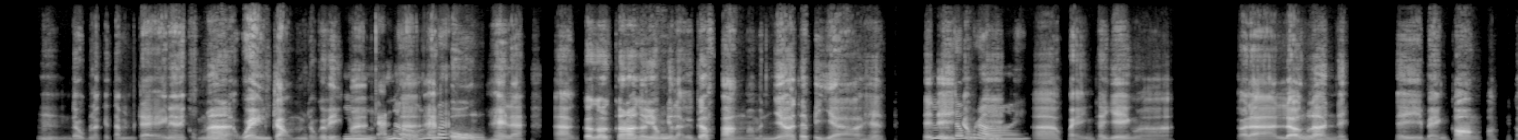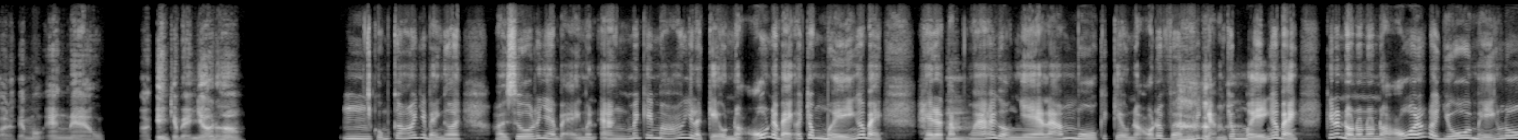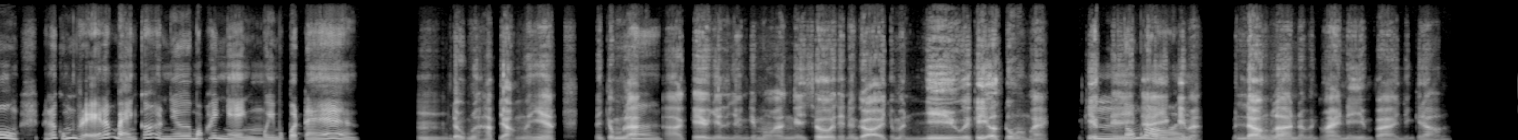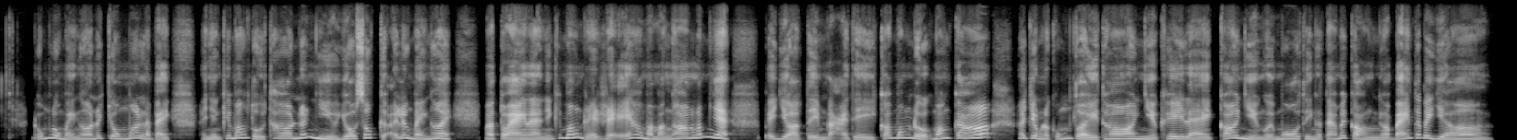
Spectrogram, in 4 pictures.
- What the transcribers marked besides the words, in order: other background noise; tapping; lip smack; laugh
- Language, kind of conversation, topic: Vietnamese, podcast, Bạn có thể kể một kỷ niệm ăn uống thời thơ ấu của mình không?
